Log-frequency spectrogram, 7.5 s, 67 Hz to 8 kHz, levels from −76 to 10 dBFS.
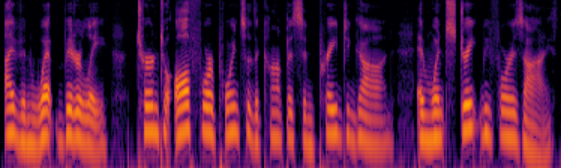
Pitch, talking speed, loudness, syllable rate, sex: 155 Hz, 170 wpm, -19 LUFS, 4.2 syllables/s, male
